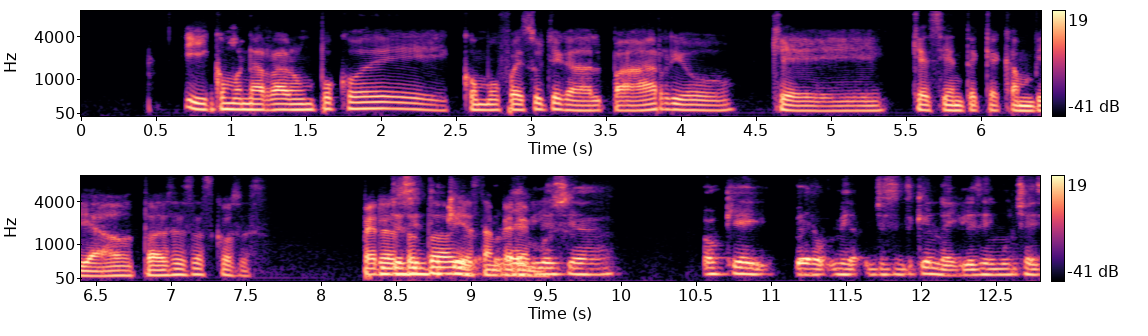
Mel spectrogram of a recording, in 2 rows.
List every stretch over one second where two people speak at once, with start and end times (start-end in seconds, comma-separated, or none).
8.3-9.7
